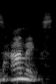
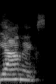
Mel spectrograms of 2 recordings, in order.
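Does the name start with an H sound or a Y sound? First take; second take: H sound; Y sound. First: The name starts with an H sound. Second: The name starts with a Y sound. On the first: This is how the person himself says it. The speaker calls it right. "but I guess he says Hanix" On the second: This is how the speaker usually says it. The speaker calls it wrong. "I always say Yanix"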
